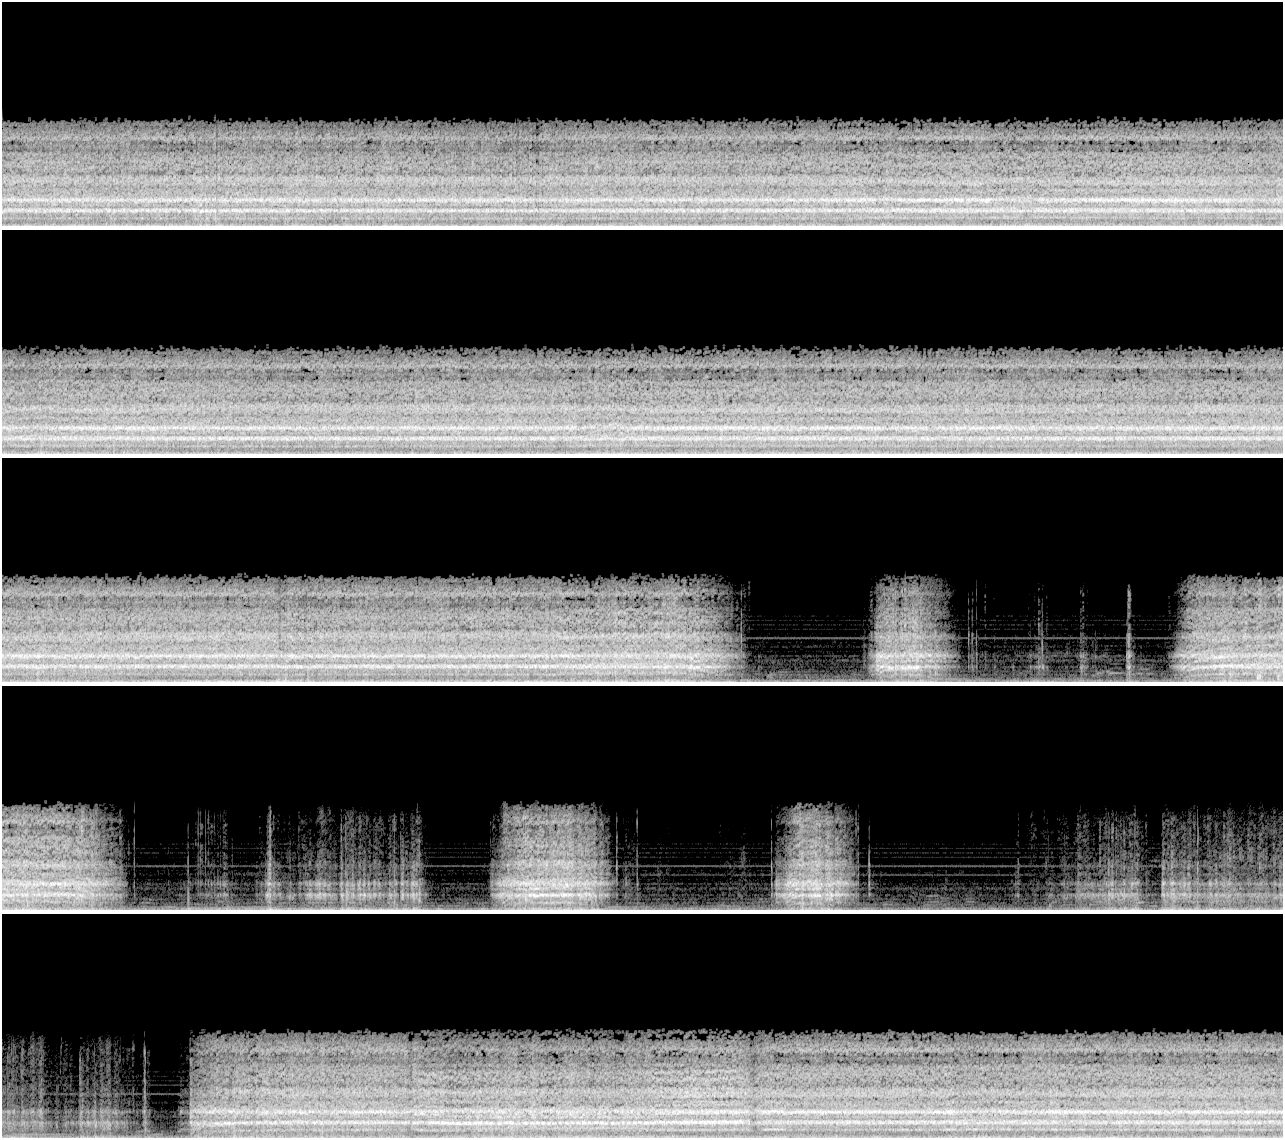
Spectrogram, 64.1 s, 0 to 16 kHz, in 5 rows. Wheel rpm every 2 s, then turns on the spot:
160, 160, 160, 160, 160, 160, 160, 160, 160, 160, 160, 160, 160, 160, 160, 160, 70, 30, 40, 90, 10, 30, 20, 20, 10, 20, 60, 160, 160, 160, 160, 160.
38-42 48-52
